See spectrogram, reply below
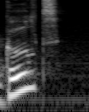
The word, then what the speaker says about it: Gould: Is it Gold or Gould? – Oh, Stephen J. Gould, yeah.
